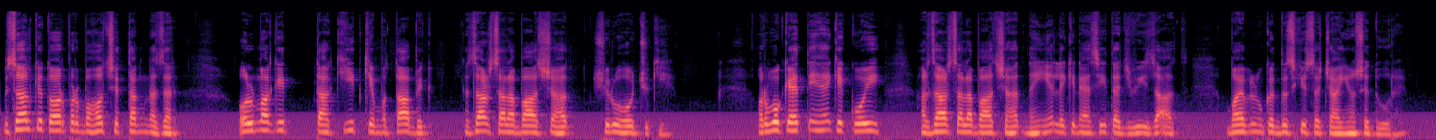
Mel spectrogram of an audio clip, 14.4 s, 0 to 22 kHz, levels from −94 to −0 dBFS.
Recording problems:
electrical hum; faint; throughout; 60 Hz, 25 dB below the speech

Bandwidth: 16 kHz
